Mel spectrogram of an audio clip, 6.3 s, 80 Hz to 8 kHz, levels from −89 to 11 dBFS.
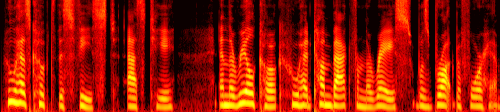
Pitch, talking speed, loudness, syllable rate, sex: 195 Hz, 210 wpm, -20 LUFS, 4.8 syllables/s, female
